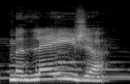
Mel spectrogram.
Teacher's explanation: 它的第二个音节 LAY 它读作 lay，而且重音呢也在这个上面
